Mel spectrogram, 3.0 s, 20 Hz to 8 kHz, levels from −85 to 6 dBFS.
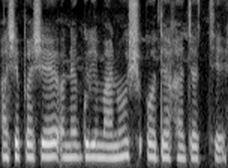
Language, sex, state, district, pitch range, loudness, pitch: Bengali, female, Assam, Hailakandi, 210-230 Hz, -14 LUFS, 220 Hz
